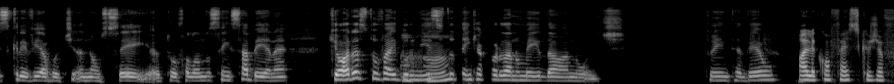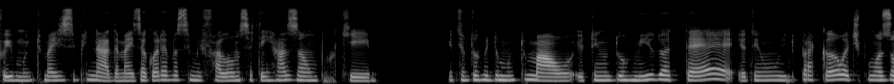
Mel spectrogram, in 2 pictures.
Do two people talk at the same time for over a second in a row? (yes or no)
no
